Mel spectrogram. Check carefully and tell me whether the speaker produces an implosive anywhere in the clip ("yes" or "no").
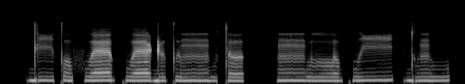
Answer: no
